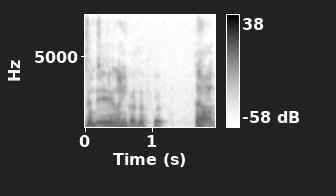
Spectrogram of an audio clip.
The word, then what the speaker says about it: Ghazanfar: Ghazafar? Yeah, Ghazanfar.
